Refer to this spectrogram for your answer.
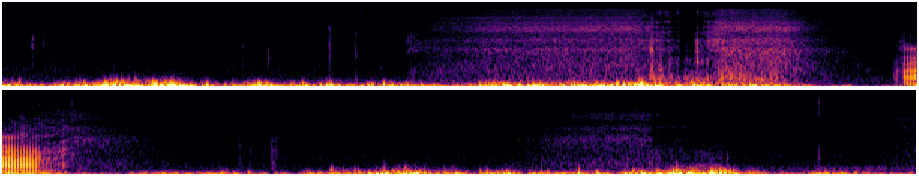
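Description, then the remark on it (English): Many snakes hiss in two long, breathy bursts over a steady low rumble, with a brief rising, buzzy creature call between them; no one speaks. “Lots of snakes.”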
